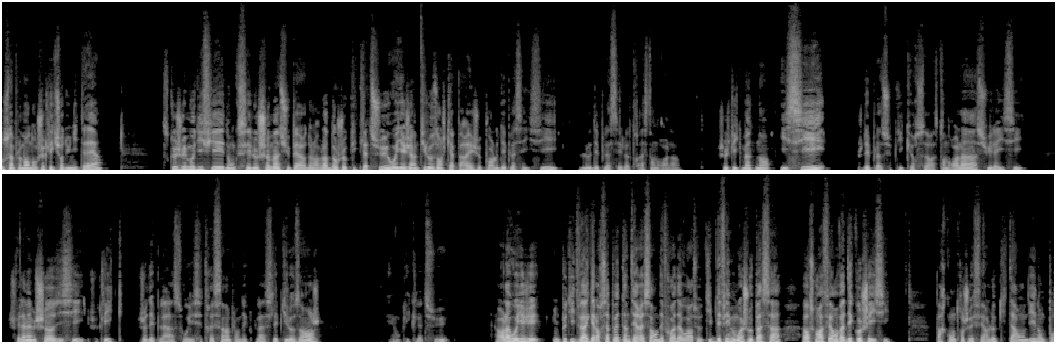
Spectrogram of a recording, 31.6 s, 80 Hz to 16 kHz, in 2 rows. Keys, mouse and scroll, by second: 0.1 click, 4.8 click, 6.8-8.0 drag, 9.0-10.5 drag, 11.4 click, 12.7 click, 14.0-15.6 drag, 15.7-16.3 scroll up 1, 16.8 click, 18.0-19.7 drag, 21.0 click, 22.2 click, 28.8 click.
